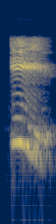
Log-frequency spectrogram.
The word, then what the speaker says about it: y: how we spell it e it's just a Y and it sounds like he and it means and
